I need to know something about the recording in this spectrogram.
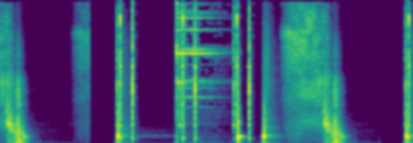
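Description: Animated outro sound effects: sharp clicks and pops, a short bright chime, and a whooshing swish, in a pattern that repeats with short silent gaps between.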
